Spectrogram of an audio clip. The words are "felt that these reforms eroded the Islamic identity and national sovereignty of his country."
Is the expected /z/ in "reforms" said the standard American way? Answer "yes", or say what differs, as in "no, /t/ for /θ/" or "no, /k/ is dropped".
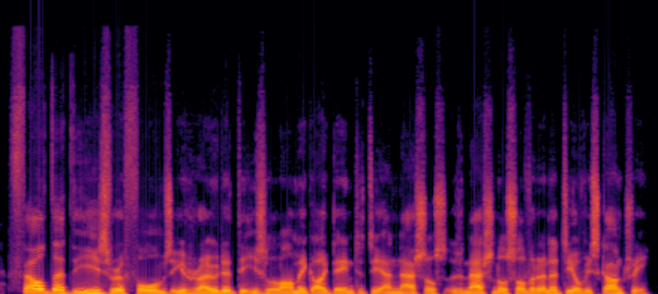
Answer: yes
